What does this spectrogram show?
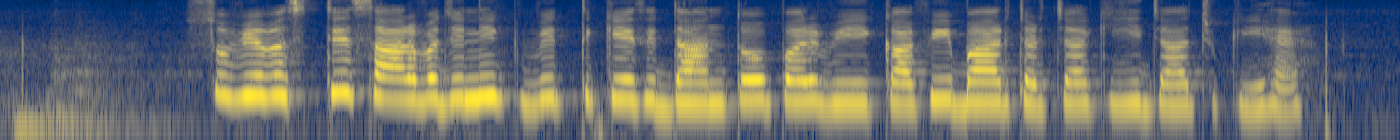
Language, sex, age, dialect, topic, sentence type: Hindi, female, 46-50, Garhwali, banking, statement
